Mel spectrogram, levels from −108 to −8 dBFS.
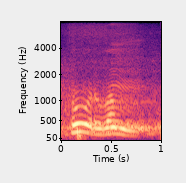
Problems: none marked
